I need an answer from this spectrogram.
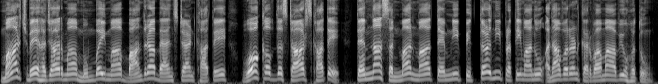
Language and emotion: Gujarati, neutral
